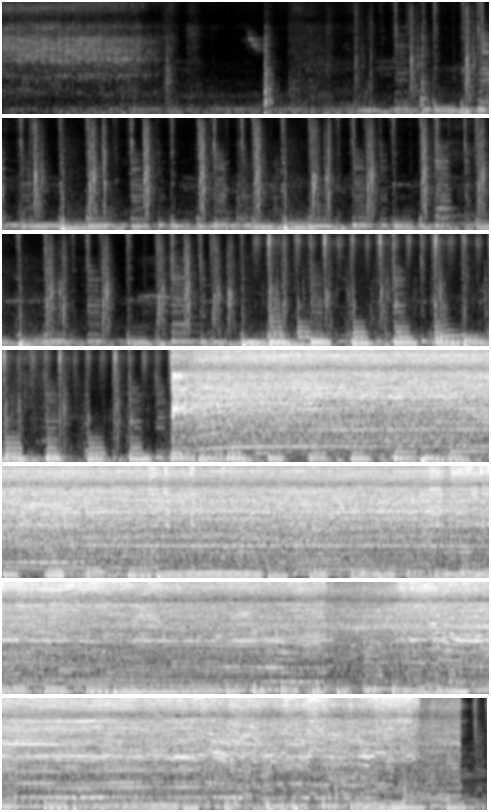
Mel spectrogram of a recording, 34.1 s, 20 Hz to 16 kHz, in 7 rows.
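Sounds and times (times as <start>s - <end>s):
power tool grinding metal: 0.0s - 1.6s, 16.3s - 34.0s.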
